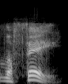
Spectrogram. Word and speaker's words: LeFevre: So Jerry and John got traded to the Yankees for Rupert Jones, Joe LeFevre, not Jim, not his brother Jim, Joe LeFevre. – Oh, I believe was that the guy that played for the Phillies? Yeah, he pronounced it LeFay.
